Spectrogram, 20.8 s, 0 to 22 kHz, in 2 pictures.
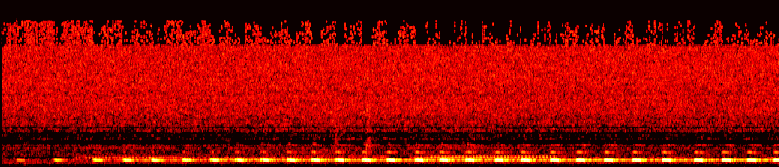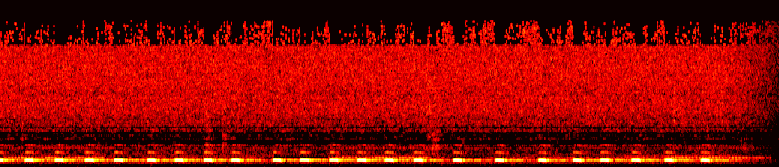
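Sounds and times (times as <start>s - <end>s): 
Aegolius ridgwayi calling: 0.1s - 20.7s.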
